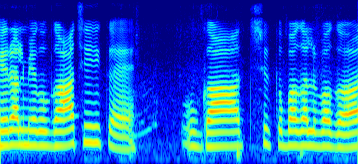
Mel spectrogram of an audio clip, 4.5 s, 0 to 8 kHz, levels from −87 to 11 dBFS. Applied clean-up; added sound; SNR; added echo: none; none; none; none.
